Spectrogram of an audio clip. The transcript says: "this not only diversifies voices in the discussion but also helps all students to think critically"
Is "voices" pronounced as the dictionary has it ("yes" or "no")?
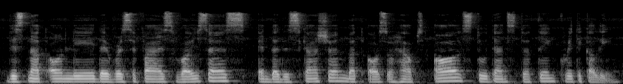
no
